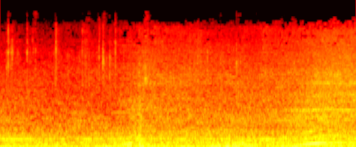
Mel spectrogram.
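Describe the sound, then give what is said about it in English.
A car engine revs and accelerates over steady low road rumble, the pitch rising toward the end as the vehicle pulls away from the scene of a crash, with no one speaking. “No, he's all fucking nervous trying to flee the scene, and then, yeah, just smashing other cars.”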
